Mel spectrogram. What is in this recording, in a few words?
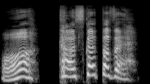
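Voice healed, Japanese; kid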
